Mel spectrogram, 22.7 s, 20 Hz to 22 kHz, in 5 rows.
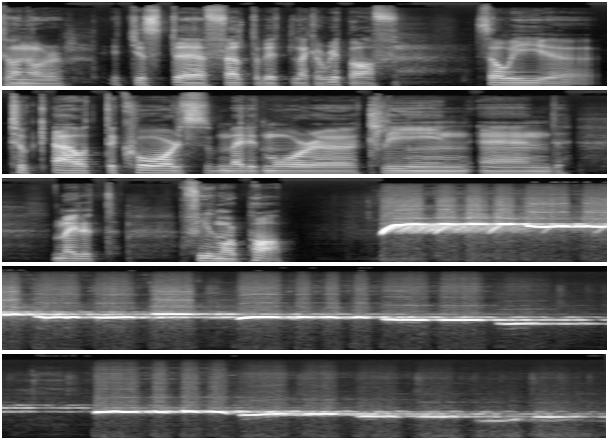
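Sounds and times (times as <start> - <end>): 
speech: 0.0 - 11.2
whistled melody: 11.9 - 22.6.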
